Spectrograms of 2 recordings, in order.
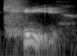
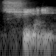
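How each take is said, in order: First: It begins with a plain k sound. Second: It begins with a ch sound. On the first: The speaker calls it wrong. "I would say Ki" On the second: The speaker calls it right. "I figured out it was it was Chi"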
